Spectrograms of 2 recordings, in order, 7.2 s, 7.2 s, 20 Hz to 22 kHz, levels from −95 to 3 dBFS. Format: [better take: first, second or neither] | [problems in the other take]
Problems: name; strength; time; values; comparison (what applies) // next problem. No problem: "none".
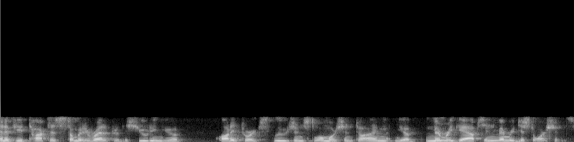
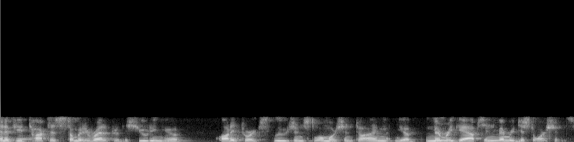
first | background sound (Brass instrument); 20 dB below the speech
